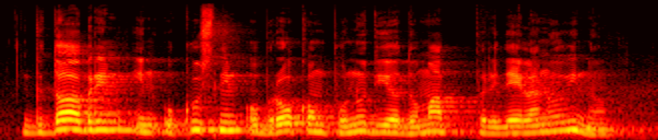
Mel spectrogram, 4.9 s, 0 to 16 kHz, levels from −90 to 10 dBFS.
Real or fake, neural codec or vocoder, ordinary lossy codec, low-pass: real; none; none; 14.4 kHz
